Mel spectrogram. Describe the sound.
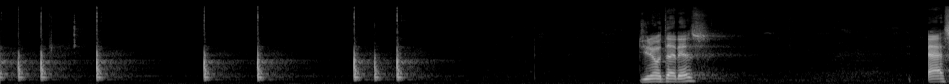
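SOS tapped out in Morse code: about nine sharp knocks in three uneven groups, crisp and fairly loud, followed by a short spoken question.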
